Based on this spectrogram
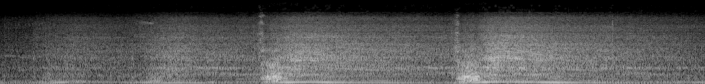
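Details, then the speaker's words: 2008 Pontiac Solstice after head gasket replacement and faulty cooling fan replacement, smoking stopped: two clean throttle blips rising and falling smoothly, no knock or rattle; engine quiet and healthy. "by the time I got it home it had stopped smoking and after replacing the faulty cooling fan we could finally have a bit of fun with it"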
